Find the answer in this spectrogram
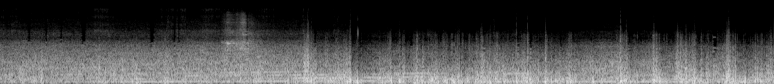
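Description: Mazda MX-5's four-cylinder engine running under load at track speed, heard onboard, with heavy wind buffeting on the microphone.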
